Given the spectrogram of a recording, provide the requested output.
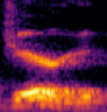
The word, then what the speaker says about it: Gerry: So then why is the name Jerry also spelled Gerry and pronounced Jerry, and it's a G? Because it's an E after the G.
